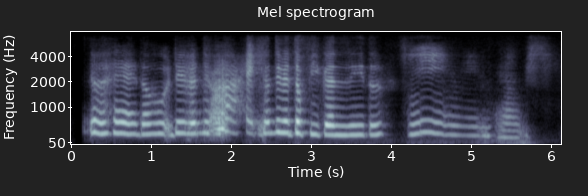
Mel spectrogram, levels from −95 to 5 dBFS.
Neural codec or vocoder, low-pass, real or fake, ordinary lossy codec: codec, 24 kHz, 0.5 kbps, DualCodec; 7.2 kHz; fake; MP3, 64 kbps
